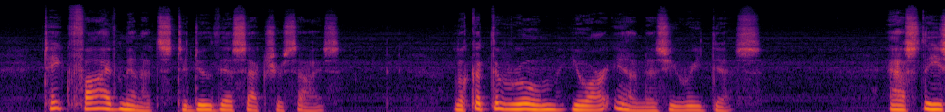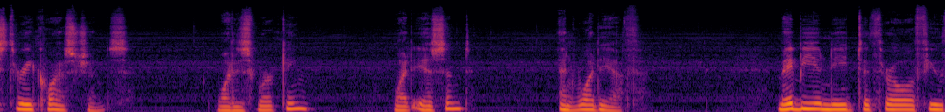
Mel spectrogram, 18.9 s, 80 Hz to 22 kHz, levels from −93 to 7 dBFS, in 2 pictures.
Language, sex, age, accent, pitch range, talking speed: English, male, 60-79, American, 135-175 Hz, 115 wpm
